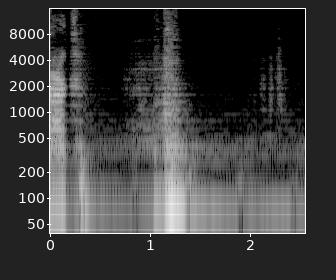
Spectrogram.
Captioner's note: door creaks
